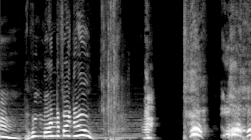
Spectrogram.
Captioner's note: gagging sounds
